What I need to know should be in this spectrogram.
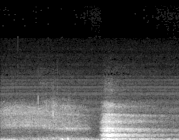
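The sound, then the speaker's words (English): A deep breath drawn during a guided breathing exercise: a soft, airy rush that swells suddenly about halfway through and then trails off gently, heard alone with no talk. “Take another breath and let that in.”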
